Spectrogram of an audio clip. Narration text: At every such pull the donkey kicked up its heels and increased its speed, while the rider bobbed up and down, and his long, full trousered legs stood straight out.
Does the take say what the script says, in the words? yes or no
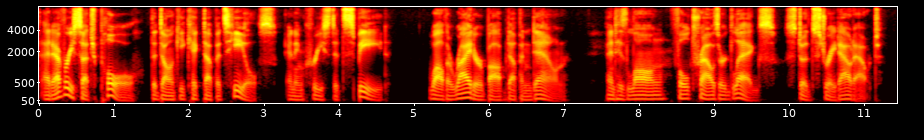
no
